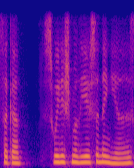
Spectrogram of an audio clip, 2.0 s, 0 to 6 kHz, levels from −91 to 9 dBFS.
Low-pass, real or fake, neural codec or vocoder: 5.4 kHz; fake; codec, 16 kHz, 0.2 kbps, FocalCodec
